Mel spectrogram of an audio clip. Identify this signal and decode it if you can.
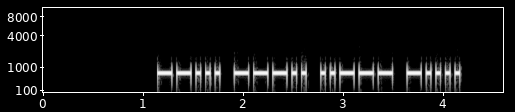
Morse code, heard as a keyed tone, about 25 wpm, 700 Hz. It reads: 7826
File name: practice / 25wpm / Four Letter-Number Combinations - 25wpm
